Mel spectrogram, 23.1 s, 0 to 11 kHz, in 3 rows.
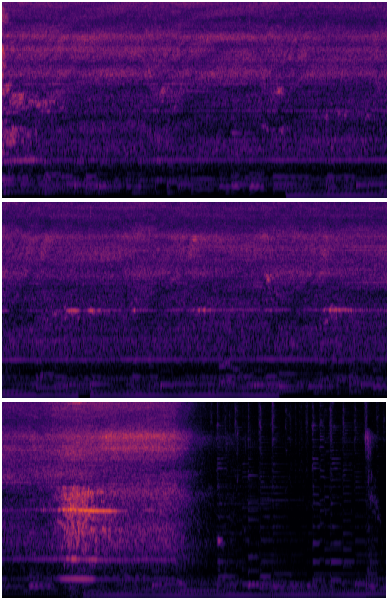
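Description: Handheld hairdryer blowing onto wet acrylic paint, a steady rush of air with a motor whine held at one pitch. It swells louder about 17 seconds in and cuts off about three seconds before the end, leaving background music.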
